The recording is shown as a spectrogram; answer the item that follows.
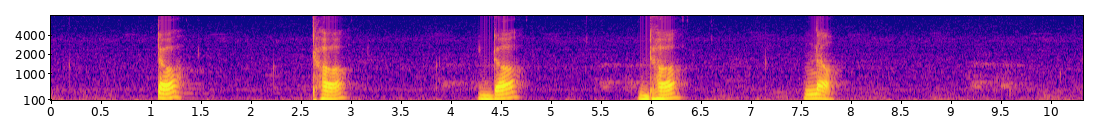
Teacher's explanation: The next group are called cerebrals, where the tongue seals the breath behind it by arching up firmly against the roof of the mouth. The cerebrals have a very hard and sharp sound, and they are all represented by letters with a dot beneath them.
